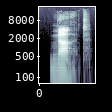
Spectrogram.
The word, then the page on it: not: British English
